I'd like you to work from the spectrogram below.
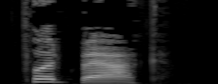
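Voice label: "put back", British English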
